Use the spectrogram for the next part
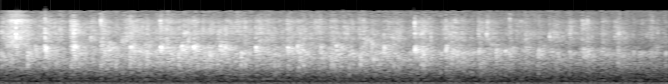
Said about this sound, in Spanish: ¿Le puede dar un aplauso al Rey de Reyes?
